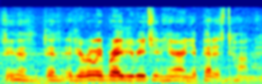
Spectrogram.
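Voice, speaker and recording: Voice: mid-range voice, steady tone, rapid-fire. A parrot owner talking playfully to a pet and casually instructing visitors, coaxing with short repeated commands. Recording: clearly noisy amateur recording.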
